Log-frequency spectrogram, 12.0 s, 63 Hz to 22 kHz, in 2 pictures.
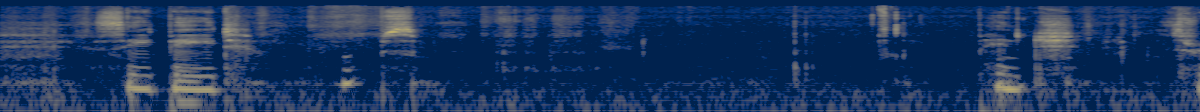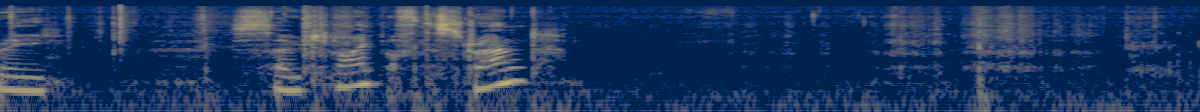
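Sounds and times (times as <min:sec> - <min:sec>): faint bead handling noise: 0:04.0 - 0:08.6.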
